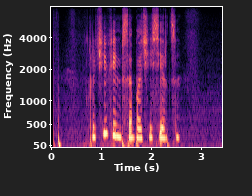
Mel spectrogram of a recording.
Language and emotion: Russian, neutral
